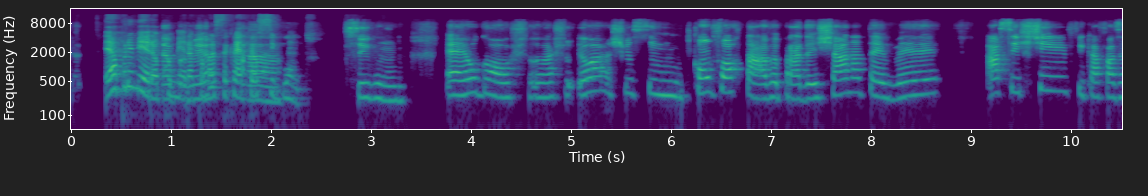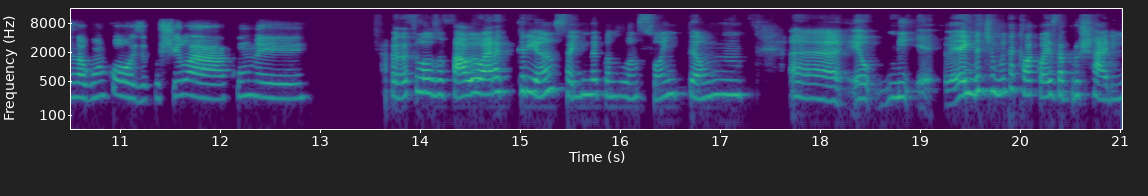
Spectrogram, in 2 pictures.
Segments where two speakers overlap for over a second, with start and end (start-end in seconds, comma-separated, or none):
0.9-2.1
